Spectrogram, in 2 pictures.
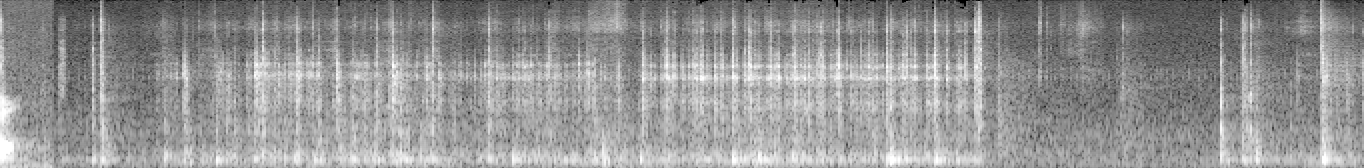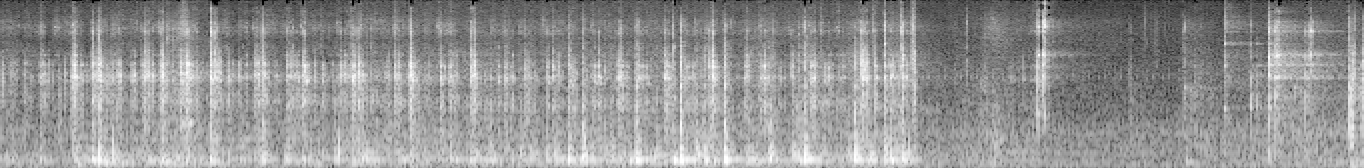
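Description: A screwdriver backing two screws out of a laser printer's plastic cover, one after the other. Each screw takes several seconds of gritty clicking and scraping as it turns, with a short pause between the two.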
